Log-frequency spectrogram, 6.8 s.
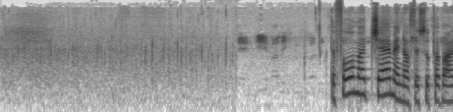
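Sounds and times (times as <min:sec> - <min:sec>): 
audience applause: 0:00.0 - 0:03.6
speech: 0:05.0 - 0:06.7.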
